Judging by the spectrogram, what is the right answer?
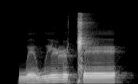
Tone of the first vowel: low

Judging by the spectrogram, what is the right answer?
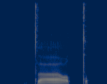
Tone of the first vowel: low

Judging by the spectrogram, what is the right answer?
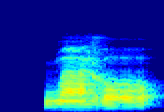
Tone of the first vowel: high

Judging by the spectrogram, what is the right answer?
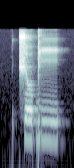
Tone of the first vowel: low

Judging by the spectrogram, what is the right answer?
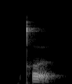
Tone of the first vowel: falling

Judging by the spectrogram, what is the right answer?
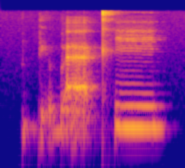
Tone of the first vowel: low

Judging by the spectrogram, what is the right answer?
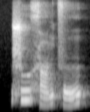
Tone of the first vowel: high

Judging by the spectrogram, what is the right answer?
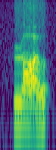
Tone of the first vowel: low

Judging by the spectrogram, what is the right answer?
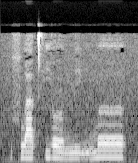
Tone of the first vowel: high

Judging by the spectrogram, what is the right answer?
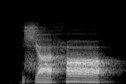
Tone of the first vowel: low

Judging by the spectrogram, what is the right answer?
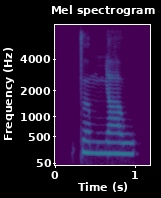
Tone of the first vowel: low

